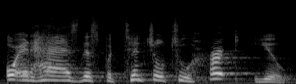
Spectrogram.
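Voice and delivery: usual speaking voice

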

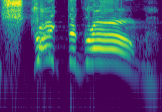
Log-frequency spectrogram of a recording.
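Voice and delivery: high, drawn-out roar of an order; shouted command. Acted. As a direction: bellow it slowly as an urgent command. Prophet's command acted at full force.

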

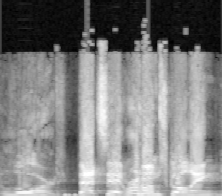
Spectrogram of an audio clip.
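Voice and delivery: loud, high exasperated outburst; dad's hammed-up panicked prayer; mock panic. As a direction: throw up your hands in comic despair.

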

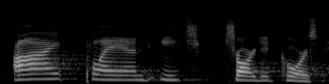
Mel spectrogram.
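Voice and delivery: repeated slowly for weight; slow, weighty repeat. Shown as a demonstration. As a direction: say it again, drawn out. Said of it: "Now listen to this next part".

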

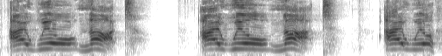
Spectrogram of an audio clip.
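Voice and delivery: slow, weighty stress on "I will not"; emphatic. Shown as a demonstration. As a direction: hammer out "I will not" word by word, slowly. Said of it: "Look at the emphasis God is telling us".

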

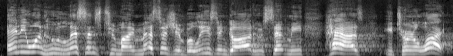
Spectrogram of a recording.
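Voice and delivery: high-pitched, insistent quoted declaration; emphatic. Retold or imitated. Preacher quoting Jesus so they understand, emphatic. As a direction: press every phrase so they understand. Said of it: "really wanting you to understand this".

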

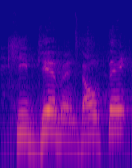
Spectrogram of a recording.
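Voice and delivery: ordinary talk, nothing marked

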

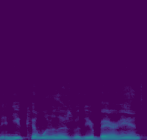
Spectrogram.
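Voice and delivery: ordinary talk

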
